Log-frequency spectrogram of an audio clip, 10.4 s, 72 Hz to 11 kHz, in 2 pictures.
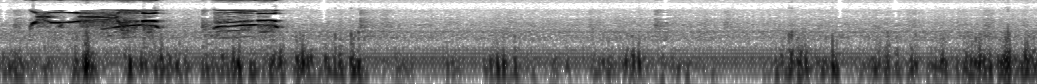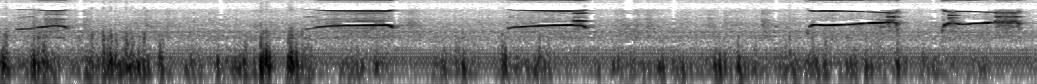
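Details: Osprey at Port Lincoln, 19 January 2021, giving sharp, rising whistled chirps with bright overtones, delivered singly or in quick pairs at irregular intervals through the recording, over low knocking and rumbling background noise.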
